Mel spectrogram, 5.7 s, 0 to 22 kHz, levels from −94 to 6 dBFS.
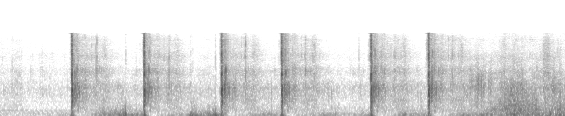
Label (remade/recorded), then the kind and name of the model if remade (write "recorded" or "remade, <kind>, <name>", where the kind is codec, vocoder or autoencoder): recorded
